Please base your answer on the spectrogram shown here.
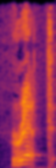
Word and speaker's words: Rhett: Et c'était Rat and Link. Rhett and Link.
